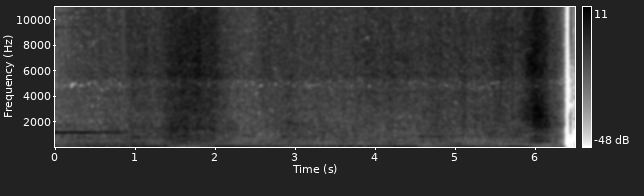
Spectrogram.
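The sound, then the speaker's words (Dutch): A car engine revs and idles as the car is parked in a parking garage, rising and falling in uneven surges over a steady low rumble; no one speaks. “Zo, die is geparkeerd. Toch altijd weer gedoe om je auto vlotjes en netjes zo'n parkeergarage binnen te rijden.”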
